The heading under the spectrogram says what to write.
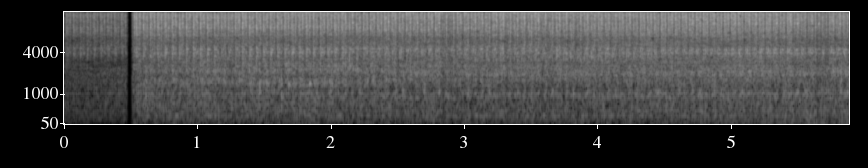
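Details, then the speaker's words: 2020 Infiniti QX60, 95,882 miles, with oil consumption, after misfire repair and diesel engine flush; smooth steady idle with an even, unbroken hum and no miss or knock. "So at the moment, we're just going to resolve this misfire until a later date. And as of right now, it's working perfectly fine."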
